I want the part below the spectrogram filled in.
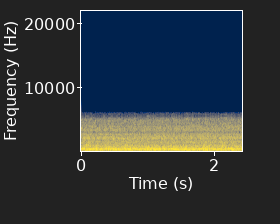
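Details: John Deere 4020 tractor after clutch replacement and split reassembly, put into first gear and moving: steady, even drone under light load, no slipping, chatter or grinding; pulls cleanly, normal running.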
